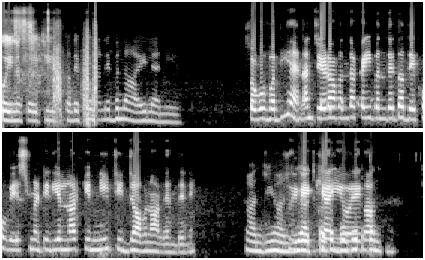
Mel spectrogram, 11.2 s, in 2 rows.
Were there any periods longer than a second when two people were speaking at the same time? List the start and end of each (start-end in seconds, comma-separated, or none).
9.3-10.5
